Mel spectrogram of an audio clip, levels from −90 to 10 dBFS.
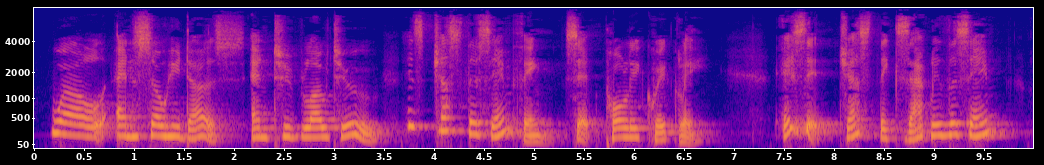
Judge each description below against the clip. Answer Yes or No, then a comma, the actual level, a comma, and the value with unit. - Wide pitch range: No, average, 4.7 semitones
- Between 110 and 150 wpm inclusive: Yes, average, 140 wpm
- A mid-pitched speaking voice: Yes, medium, 170 Hz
